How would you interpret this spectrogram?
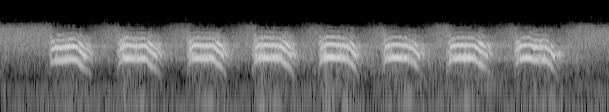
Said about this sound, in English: And one of the most destructive of all birds, the crow.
